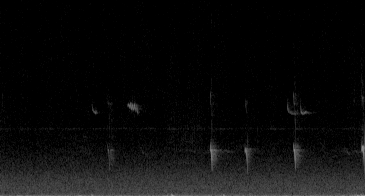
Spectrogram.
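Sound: wild bird chirping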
